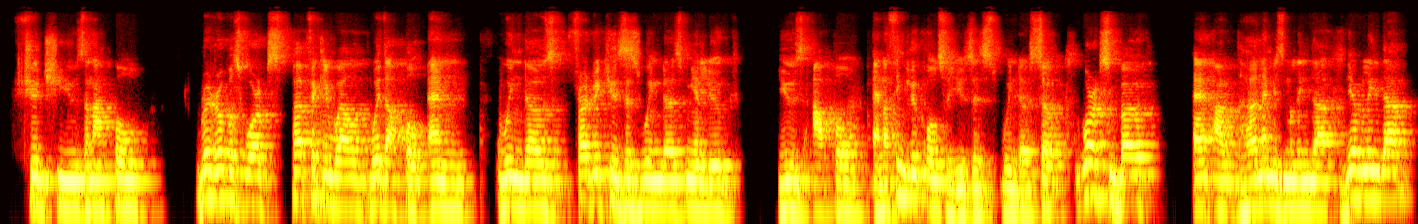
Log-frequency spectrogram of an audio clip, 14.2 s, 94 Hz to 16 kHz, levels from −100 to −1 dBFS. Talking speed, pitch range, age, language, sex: 175 wpm, 110-130 Hz, 30-49, English, male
